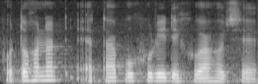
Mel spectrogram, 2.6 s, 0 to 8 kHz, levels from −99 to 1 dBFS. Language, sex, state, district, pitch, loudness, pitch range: Assamese, male, Assam, Kamrup Metropolitan, 125 Hz, -17 LUFS, 115-130 Hz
